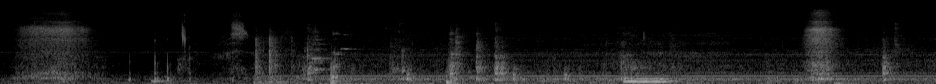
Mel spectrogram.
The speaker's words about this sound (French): J'ai entendu aussi que j'arrêtais pas de renifler. Sur... oui, c'est vrai, moi j'ai entendu aussi. Ouais. Ouais, tout le temps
